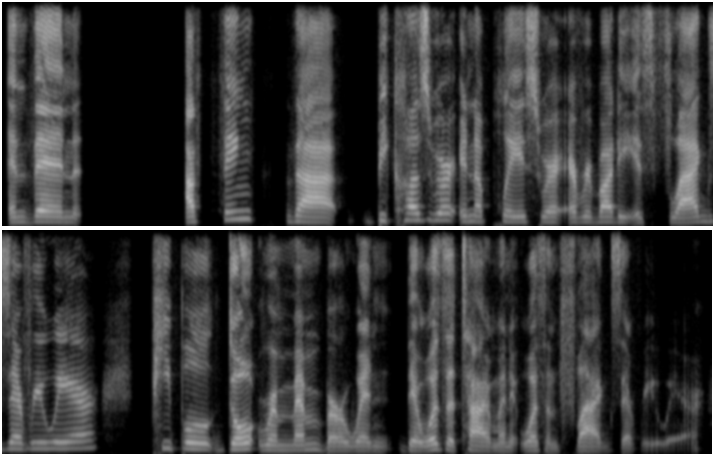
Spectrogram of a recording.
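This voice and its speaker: A woman hosts a podcast in a chatty way, thinking aloud as she goes. Her voice is low-pitched, and the recording is dry and close. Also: normal speed, no room sound. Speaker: podcast host. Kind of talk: podcast interview.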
